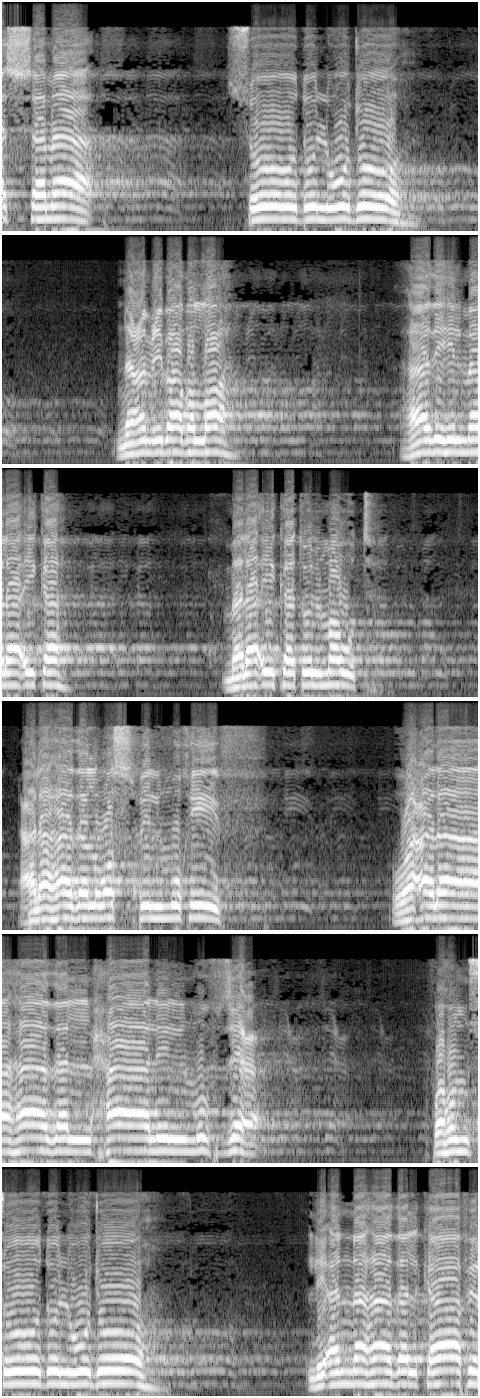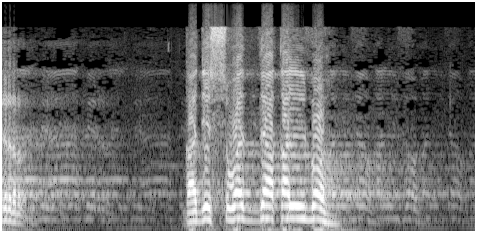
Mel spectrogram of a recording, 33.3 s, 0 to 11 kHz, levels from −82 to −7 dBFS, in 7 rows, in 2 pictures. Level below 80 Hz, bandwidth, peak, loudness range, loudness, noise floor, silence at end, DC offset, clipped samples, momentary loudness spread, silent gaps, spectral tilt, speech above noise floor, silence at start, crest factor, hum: -40 dBFS; 11 kHz; 0 dBFS; 3 LU; -5 LUFS; -39 dBFS; 0.6 s; under 0.1%; 9%; 20 LU; none; -4 dB/octave; 34 dB; 0 s; 6 dB; none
